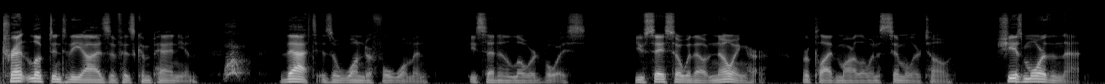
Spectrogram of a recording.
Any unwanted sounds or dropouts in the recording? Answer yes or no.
yes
